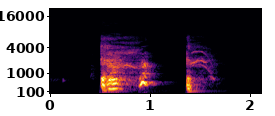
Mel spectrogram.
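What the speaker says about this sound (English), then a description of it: "I've had this cough for 2 days." Three harsh coughs in quick succession, the first two close together and the third after a short pause, loud and close with no talk.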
